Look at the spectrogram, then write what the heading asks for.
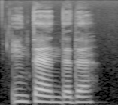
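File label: "intendet", Sardinian, female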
